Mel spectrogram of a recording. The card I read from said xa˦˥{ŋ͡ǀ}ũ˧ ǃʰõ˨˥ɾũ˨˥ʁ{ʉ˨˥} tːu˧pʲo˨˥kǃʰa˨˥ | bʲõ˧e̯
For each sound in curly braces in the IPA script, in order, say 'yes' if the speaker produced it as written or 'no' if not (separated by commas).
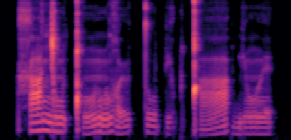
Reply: yes, yes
